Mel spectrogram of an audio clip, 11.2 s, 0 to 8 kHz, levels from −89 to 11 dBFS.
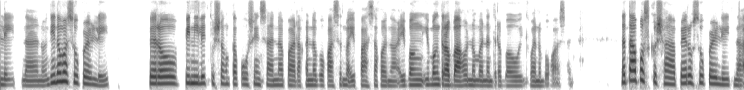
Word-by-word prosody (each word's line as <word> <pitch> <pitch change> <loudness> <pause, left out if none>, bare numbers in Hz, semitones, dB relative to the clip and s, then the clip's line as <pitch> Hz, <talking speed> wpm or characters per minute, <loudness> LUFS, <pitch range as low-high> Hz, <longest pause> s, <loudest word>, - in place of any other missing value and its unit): late 180 -1 -5
na 160 -1 -4
'no 160 - -6
hindi 250 - +3
naman 295 +1 +8
super 230 -5 0
late, 175 -1 -4 0.6
pero 225 -1 +5
pinilit 235 -2 +3
ko - - -8
siyang 215 -1 -3
tapusin 195 0 -5
sana 175 +1 -4
para 160 -2 -4
kinabukasan 170 0 -5
maipasa 160 -1 -5
ko 160 -1 -5
na 155 -1 -8
or - - -5
ibang 175 +1 -1
ibang 190 +1 0
trabaho 165 -2 +4
naman 165 -1 -3
'yung 155 - -6
trabahuin 155 0 -8
ko 155 - -10
ng 155 - -4
kinabukasan. 150 - -14 0.7
Natapos 330 +4 +6
ko 265 - -1
siya 210 -3 +3
pero 235 +1 +2
super 225 -2 0
late 190 -1 -3
na 170 - -3
180 Hz, 190 wpm, -21 LUFS, 160-220 Hz, 0.7 s, naman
